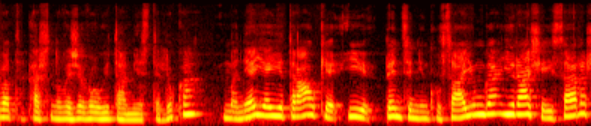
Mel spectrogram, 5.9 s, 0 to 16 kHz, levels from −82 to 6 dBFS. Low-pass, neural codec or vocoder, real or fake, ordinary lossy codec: 14.4 kHz; none; real; MP3, 96 kbps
